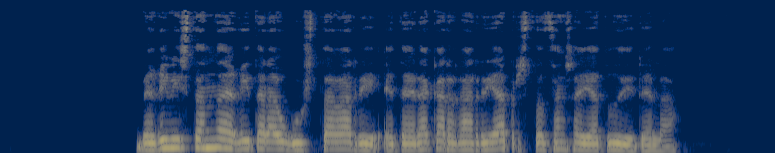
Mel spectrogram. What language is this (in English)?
Basque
